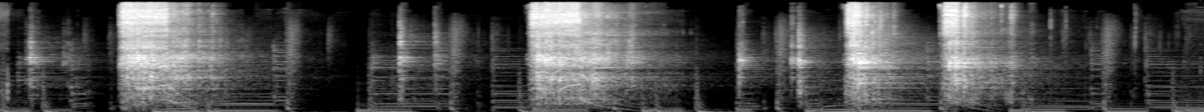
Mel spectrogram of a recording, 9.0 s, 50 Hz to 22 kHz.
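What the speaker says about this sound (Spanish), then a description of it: "Quitaremos primeramente el tornillo y por el otro lado quitaremos los 3 tornillos que sujetan esta pieza." Power tool removing the screws that hold a Tesla tow hitch crossbar: several loud bursts of whirring and ratcheting fastening noise separated by brief pauses and clicks, close up, with no talk.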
